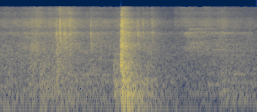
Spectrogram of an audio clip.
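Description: A body thuds down onto a padded mat.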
